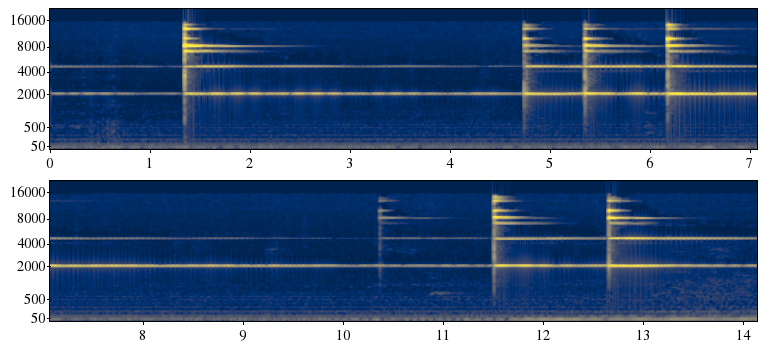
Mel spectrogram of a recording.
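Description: Large pair of Tibetan tingsha cymbals struck together about seven times, the fifth strike faint; each strike is a bright clash that rings on as one long, clear, high tone, dying away slowly between strikes.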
